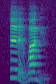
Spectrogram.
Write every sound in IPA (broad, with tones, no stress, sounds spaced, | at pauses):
ɛ˥ ɾ ɛ˩ w a˥ mʲ ɨ˩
